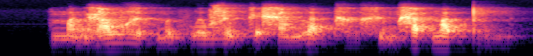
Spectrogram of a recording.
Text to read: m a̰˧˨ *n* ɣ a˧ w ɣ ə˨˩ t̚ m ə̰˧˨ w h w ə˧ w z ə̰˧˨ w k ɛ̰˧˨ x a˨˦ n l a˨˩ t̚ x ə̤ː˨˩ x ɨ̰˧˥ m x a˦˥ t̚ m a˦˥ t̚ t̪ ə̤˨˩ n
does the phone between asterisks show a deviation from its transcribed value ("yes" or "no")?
yes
